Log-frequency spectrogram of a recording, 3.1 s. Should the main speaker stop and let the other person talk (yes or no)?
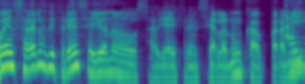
no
